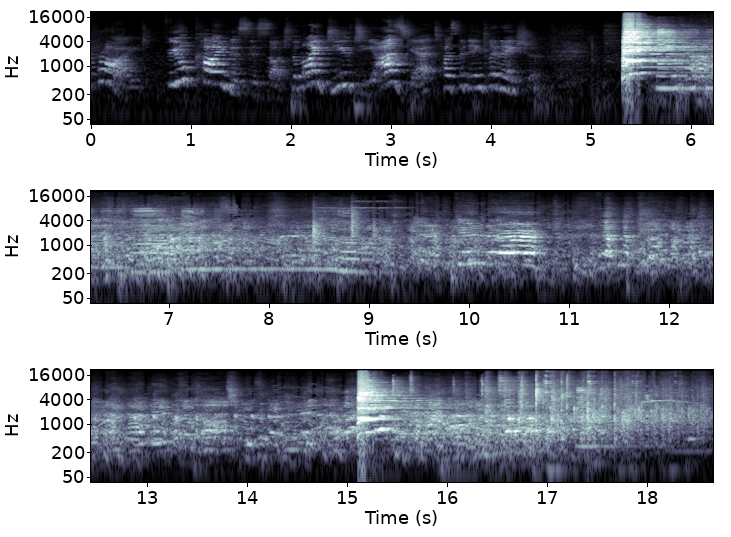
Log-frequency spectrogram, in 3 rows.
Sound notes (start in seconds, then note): 5.4 gong bangs; 16.3 applause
